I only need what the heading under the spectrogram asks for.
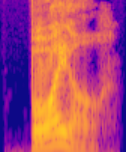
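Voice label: "boil", American English; gcompris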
